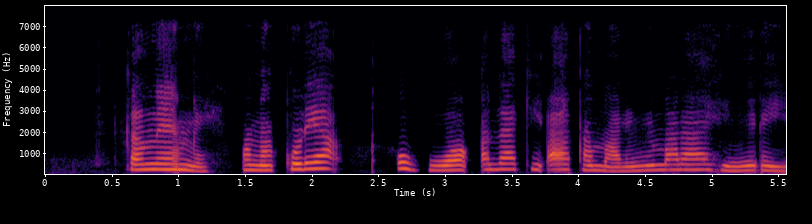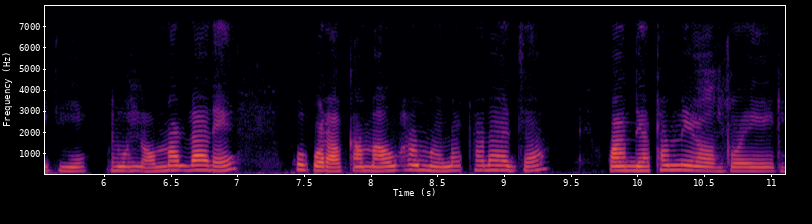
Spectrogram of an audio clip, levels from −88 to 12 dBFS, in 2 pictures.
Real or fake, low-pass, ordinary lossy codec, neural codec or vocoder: fake; 7.2 kHz; none; codec, 44.1 kHz, 1.7 kbps, Pupu-Codec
